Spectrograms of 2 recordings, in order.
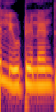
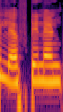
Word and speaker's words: lieutenant: लिखा इसे ल्यूटिनेंट जाता है, लेकिन प्रोनाउंसिएशन इसकी लेफ्टिनेंट होती है, इसमें एफ साइलेंट होता है।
